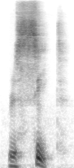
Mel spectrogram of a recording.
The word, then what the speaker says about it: receipt: or something like that that is definitely wrong receipt receipt you have to be confident receipt second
